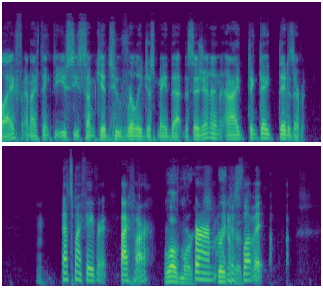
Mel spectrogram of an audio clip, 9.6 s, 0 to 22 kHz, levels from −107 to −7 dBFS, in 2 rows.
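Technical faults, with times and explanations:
No technical faults can be heard anywhere in the speech recording, and the signal holds steady with nothing to flag.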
